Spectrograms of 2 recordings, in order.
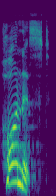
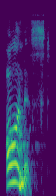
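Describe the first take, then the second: First: The word begins with an h sound. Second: The word begins with a vowel sound. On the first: The speaker calls it wrong. "we are not pronouncing honest" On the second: The speaker calls it right. "We are pronouncing honest. Or sound is there, which is a vowel sound"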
